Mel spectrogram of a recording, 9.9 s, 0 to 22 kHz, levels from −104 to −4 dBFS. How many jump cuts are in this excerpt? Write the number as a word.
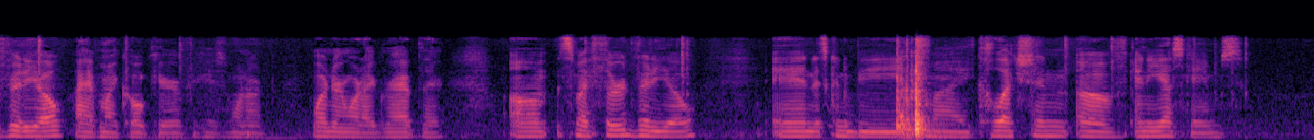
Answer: one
